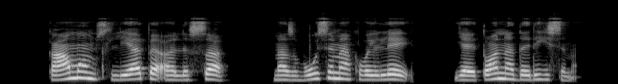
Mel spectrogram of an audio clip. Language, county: Lithuanian, Telšiai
